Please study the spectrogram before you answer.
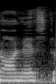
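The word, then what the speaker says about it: honest: इसका 3 पॉइंट है, an hour, an ऑनेस्ट मैन, N hotel. तो इसमें एच साइलेंट है, इसलिए यहाँ पर उसका उच्चारण वॉवेल से ही होता है, इसलिए इसमें एन लगाया गया।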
